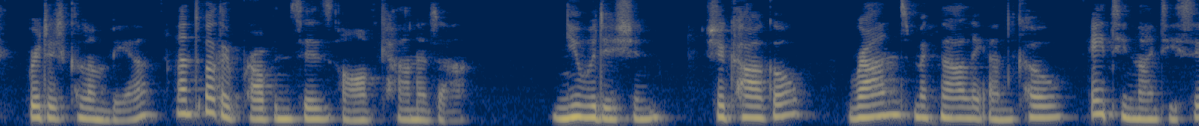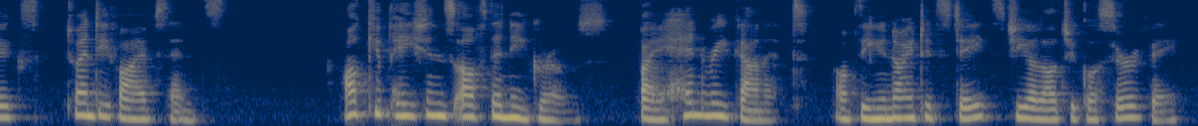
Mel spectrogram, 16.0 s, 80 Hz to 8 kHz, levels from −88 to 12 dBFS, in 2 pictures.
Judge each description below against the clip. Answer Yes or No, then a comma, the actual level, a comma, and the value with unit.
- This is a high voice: Yes, high, 215 Hz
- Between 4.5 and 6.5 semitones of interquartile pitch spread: No, average, 3.3 semitones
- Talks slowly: Yes, slow, 115 wpm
